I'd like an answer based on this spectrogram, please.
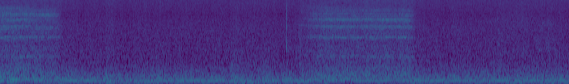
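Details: Wendy, a pet dog, snores while sleeping and twitching indoors: soft, breathy, noisy snore breaths, two long raspy bursts several seconds apart over a steady low hum in a quiet room.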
